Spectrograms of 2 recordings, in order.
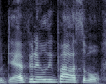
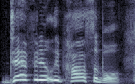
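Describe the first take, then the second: First: Said in the usual way. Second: Pitched way up, insistent; high-pitched definitely, insistent second take; emphatic high repeat. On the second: Shown as a demonstration. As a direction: push it up high and stress definitely. Repeats phrase, higher emphatic take.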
